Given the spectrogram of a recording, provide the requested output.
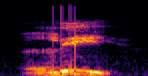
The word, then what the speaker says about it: Lea: And Charlie Lee, L-E-A, Charlie Lee, that's how you pronounce it.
